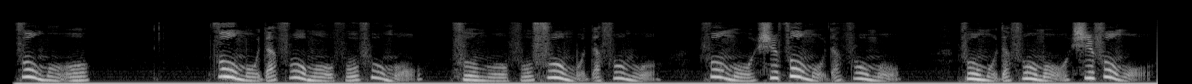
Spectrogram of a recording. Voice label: chinese tongue twister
